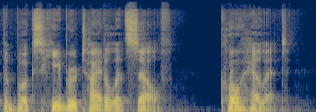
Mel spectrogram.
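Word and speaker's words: Qoheleth: Let's begin with the book's Hebrew title itself, Cohellet, spelled Cohellet and pronounced Cohlet.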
